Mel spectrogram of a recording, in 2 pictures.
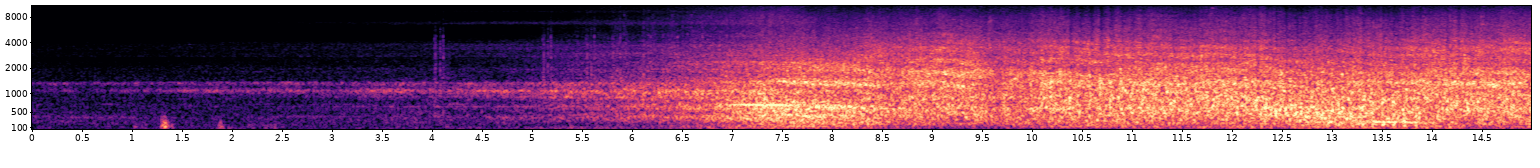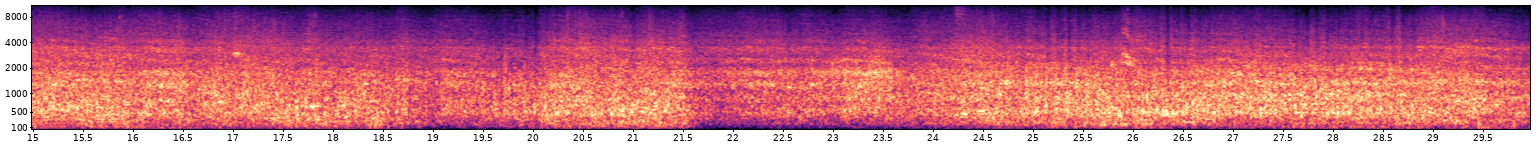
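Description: Long container freight train approaching, its sound swelling over the first several seconds, then its loaded container flat wagons running past close by at a steady loud level with a rapid rattle of wheels on the rails.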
